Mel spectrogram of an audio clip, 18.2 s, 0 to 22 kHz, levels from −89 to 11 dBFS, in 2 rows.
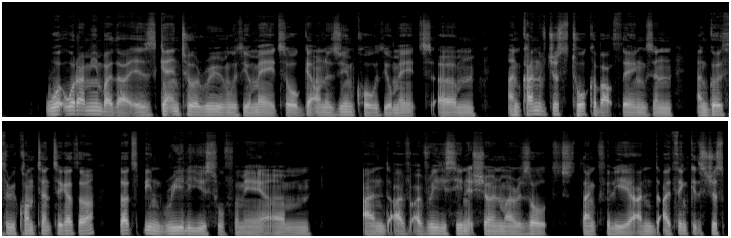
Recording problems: none

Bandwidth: 14.5 kHz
